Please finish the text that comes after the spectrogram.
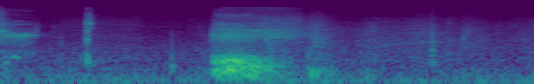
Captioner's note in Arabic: ينظف الحلق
